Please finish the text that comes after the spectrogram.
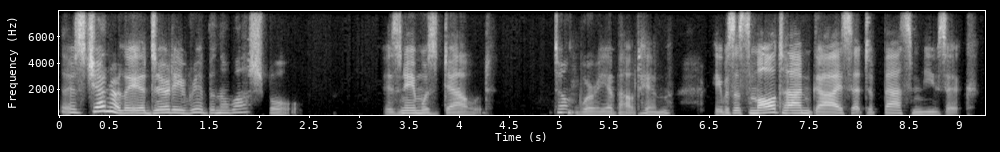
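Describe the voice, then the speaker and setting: A woman playing a cool, sardonic femme fatale in a 1940s-style radio noir, trading unhurried, taunting wisecracks. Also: on the low side, animated, dry recording, studio quality.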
